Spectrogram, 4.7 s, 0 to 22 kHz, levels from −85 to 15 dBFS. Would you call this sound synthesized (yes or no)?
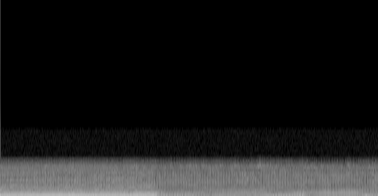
no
